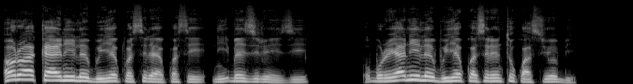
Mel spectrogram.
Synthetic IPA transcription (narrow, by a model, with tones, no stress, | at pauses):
ɔ˦ɾʊ˦a˦ka˨ja˦niː˦le˦bu˨i˦ɦe˦kʷe˨sɪ˦ɾe˨kʷe˦sɪ˦ni˦k͡pe˦zi˦ɾi˨e˨zi˦ | ʊ˨k͡pʊ˨ɾʊ˨ja˦niː˦le˦bu˨i˦ɦe˦kʷe˨sɪ˦ɾɪ˦n̩˦tʊ˦kʷa˨sɪ˦o˦bḭ˨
